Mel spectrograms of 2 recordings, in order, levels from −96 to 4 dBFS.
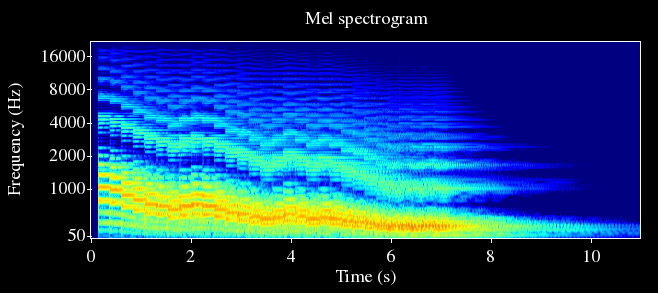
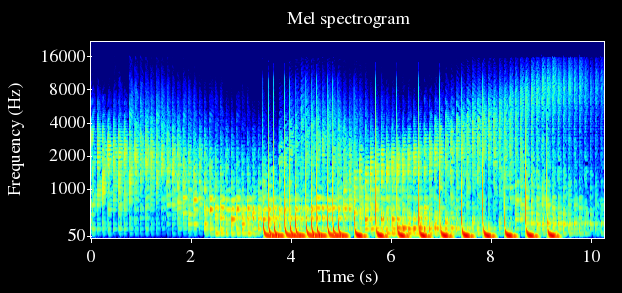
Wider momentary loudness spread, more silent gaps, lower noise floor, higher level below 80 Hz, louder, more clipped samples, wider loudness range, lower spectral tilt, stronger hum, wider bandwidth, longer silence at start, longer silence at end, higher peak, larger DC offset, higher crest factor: second, 11 LU vs 16 LU; neither; first, -69 dBFS vs -39 dBFS; second, -50 dBFS vs -16 dBFS; second, -23 LUFS vs -17 LUFS; neither; about the same, 9 LU vs 7 LU; about the same, -7.5 dB/octave vs -7.5 dB/octave; first, 60 Hz at -50 dBFS vs none; first, 12 kHz vs 9.2 kHz; first, 0.15 s vs 0 s; first, 2.3 s vs 0.25 s; second, -10 dBFS vs 0 dBFS; neither; about the same, 14 dB vs 14 dB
